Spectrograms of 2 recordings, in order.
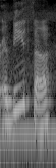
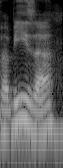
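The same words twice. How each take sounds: First: It is said with the local island pronunciation. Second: It is said with an English pronunciation.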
